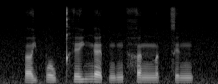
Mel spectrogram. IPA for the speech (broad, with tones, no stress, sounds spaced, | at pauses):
ɐ˨˧ j p o˧ w kʰ e˥ j ŋ ɛː˨ t̚ ŋ ɪ˥ ŋ h ɐ˧ n n̪ ɐ˨ k̚ s ɪ˧ ŋ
